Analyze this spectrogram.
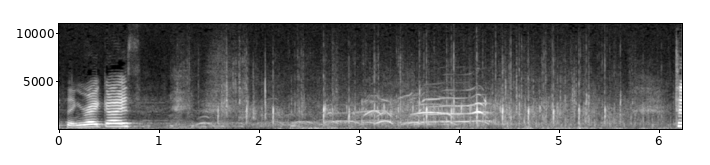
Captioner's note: cheering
